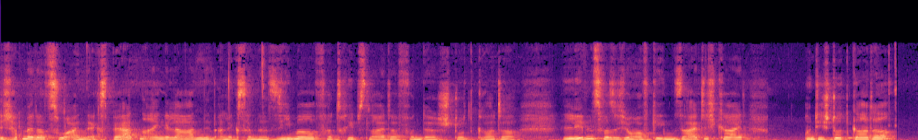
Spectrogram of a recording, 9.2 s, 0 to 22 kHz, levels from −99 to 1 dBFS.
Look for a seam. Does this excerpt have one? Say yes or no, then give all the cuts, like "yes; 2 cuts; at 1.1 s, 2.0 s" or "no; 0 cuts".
no; 0 cuts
